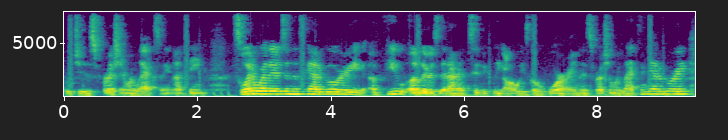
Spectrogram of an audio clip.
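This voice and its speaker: Woman vlogger, lowish voice, stuffy nose, rambling casual haul chat; echoey room, faint noise. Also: a little mellow. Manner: chatty, rambling, lots of "like". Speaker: beauty and shopping vlogger.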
